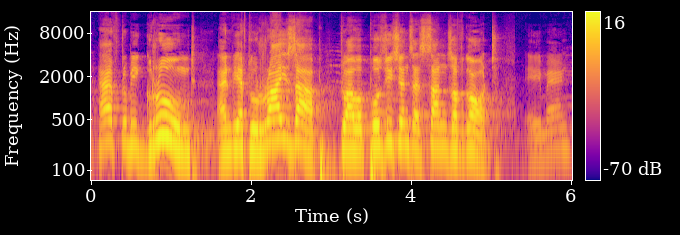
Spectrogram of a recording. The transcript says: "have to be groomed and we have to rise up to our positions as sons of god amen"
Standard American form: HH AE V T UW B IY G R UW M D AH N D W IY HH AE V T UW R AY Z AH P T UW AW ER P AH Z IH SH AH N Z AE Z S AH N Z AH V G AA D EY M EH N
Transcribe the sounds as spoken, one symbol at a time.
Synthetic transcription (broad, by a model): HH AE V T UW B IY G R UW M D AH N D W IY HH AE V T UW R AY Z AH P T UW AW ER P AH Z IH SH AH N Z AE Z S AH N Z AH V G AA D EY M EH N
